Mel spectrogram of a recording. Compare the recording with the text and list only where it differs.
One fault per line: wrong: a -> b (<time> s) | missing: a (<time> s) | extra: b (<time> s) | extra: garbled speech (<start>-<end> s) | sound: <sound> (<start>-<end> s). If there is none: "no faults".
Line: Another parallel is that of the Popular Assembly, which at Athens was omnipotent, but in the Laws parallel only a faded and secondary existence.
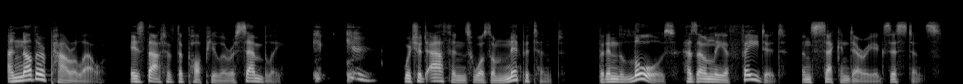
sound: throat clearing (3.1-3.9 s)
wrong: parallel -> has (6.8 s)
